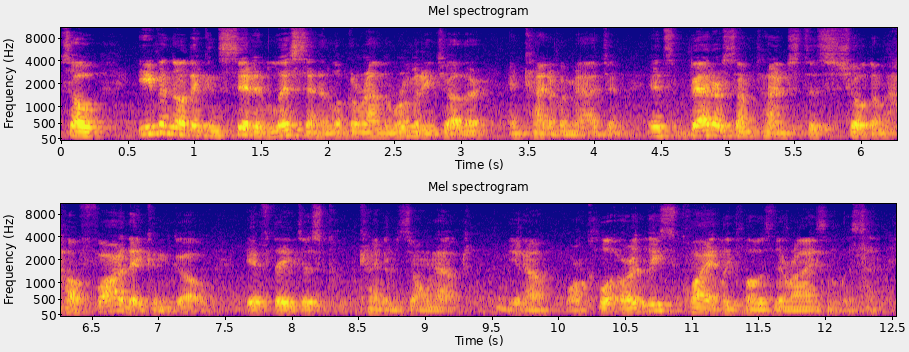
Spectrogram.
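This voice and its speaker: 방 울림 속 낮은 목소리의 남자 교사. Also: male voice, lowish voice, lively intonation, a little fast, few pauses. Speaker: drama teacher. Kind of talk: informal talk to an audience about teaching. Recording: roomy, noisy, distant microphone.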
